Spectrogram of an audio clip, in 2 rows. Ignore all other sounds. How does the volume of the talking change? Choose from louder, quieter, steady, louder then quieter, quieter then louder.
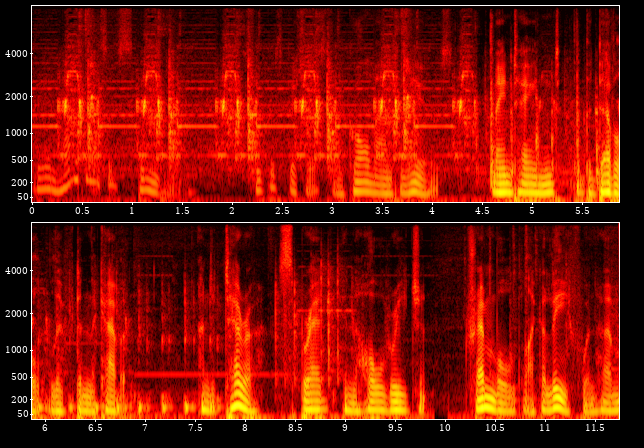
louder.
